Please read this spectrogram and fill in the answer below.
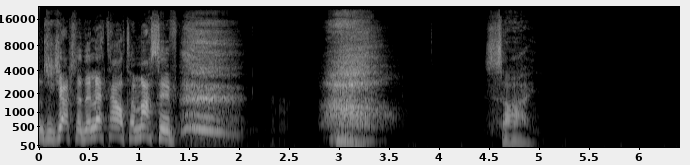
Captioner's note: inhales and exhales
